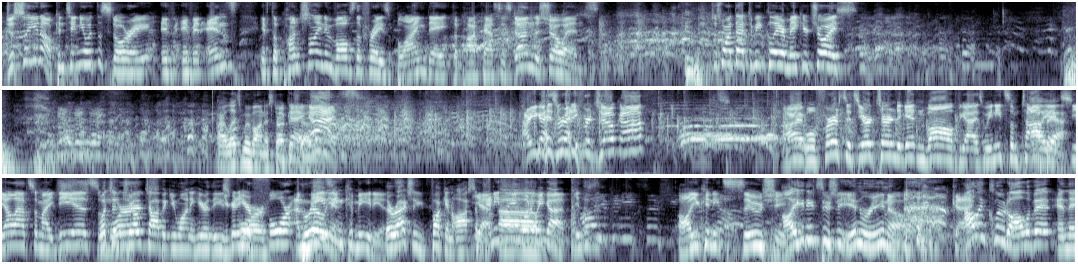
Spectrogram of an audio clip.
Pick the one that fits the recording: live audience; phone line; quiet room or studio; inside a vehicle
live audience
